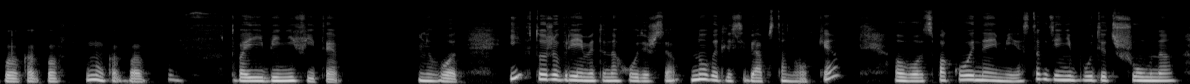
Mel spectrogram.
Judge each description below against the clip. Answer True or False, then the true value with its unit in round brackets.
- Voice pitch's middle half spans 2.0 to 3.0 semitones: False (3.6 semitones)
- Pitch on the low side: False (170 Hz)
